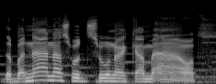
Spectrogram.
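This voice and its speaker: A man hosting a casual live stream, reading viewer messages aloud in a playful, laid-back way with hushed asides and upbeat bursts. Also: medium pitch, big pitch swings, normal speed, faint music behind.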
